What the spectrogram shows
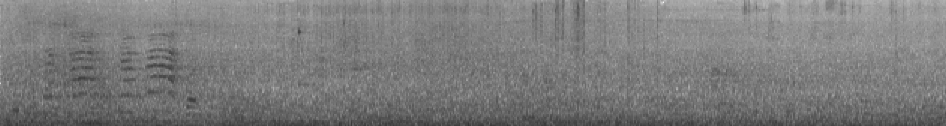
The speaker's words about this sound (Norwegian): Og så kommer bilen med valgtaper Ed Miliband ut av garasjen.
